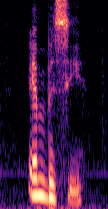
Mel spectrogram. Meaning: The function or duty of an ambassador
- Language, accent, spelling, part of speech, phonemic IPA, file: English, US, embassy, noun, /ˈɛmbəsi/, En-us-embassy.ogg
